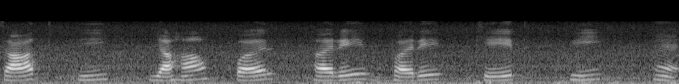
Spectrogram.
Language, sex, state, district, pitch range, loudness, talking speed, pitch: Hindi, female, Madhya Pradesh, Katni, 175-210 Hz, -18 LUFS, 80 wpm, 190 Hz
